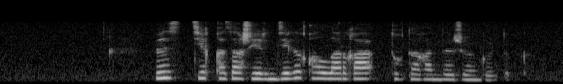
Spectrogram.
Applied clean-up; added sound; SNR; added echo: none; none; none; none.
